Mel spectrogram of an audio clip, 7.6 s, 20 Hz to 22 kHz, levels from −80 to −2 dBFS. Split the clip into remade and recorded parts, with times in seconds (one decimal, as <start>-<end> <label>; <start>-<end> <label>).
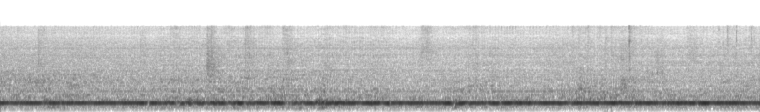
0.0-1.6 recorded; 1.6-3.9 remade; 3.9-4.4 recorded; 4.4-5.0 remade; 5.0-5.6 recorded; 5.6-6.2 remade; 6.2-7.6 recorded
